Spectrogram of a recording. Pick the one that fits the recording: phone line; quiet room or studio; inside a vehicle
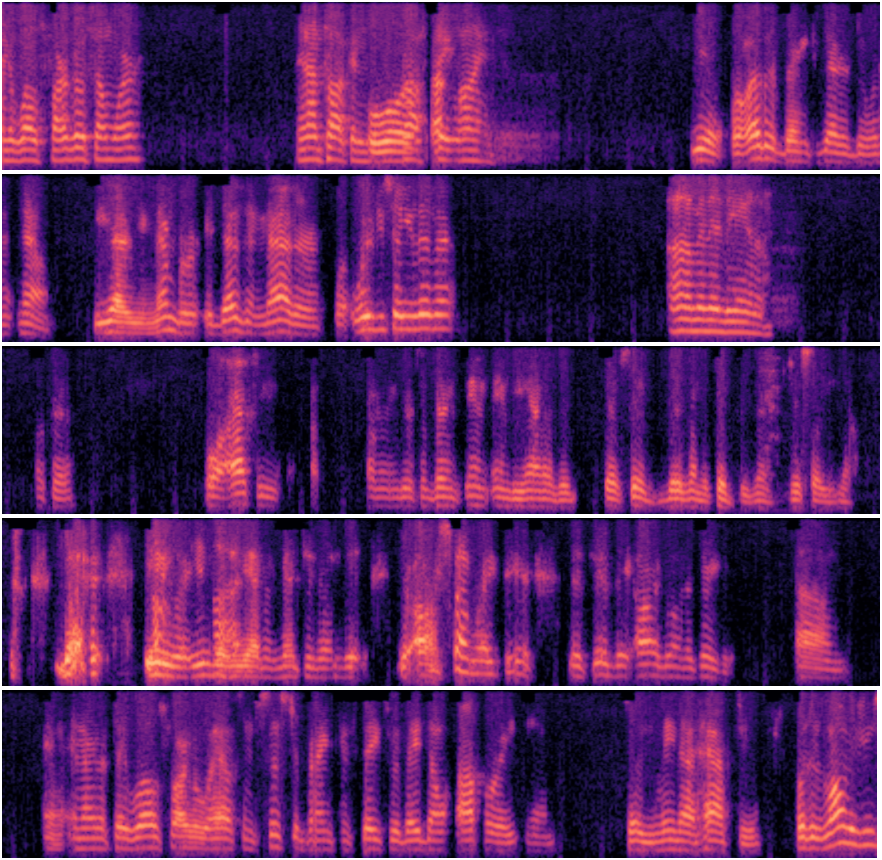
phone line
